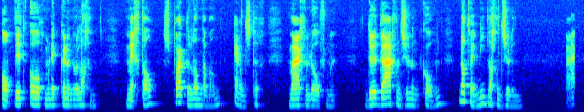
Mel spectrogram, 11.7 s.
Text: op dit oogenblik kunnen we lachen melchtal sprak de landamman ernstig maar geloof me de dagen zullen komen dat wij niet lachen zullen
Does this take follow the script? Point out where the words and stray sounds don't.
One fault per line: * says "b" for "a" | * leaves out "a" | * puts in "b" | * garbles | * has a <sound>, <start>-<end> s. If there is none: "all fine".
* has a laugh, 11.3-11.5 s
